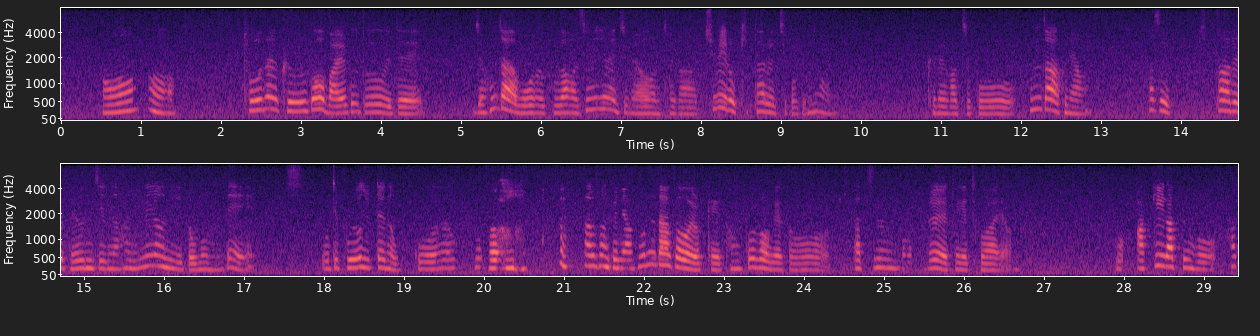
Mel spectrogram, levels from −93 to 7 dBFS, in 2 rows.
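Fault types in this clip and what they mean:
No faults in this clip.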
